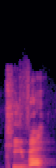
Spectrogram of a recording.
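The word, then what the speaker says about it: Caoimhe: But the first name, Caumhí, is pronounced Kiva. Kiva.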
